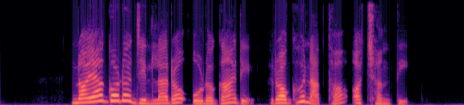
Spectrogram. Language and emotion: Odia, neutral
